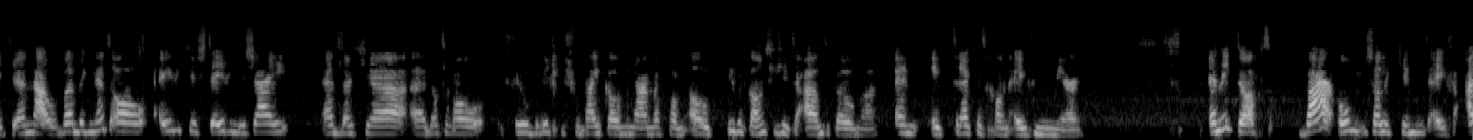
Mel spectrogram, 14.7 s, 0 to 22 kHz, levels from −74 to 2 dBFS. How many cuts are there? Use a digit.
2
